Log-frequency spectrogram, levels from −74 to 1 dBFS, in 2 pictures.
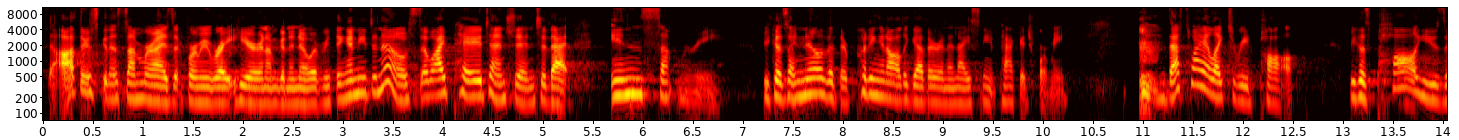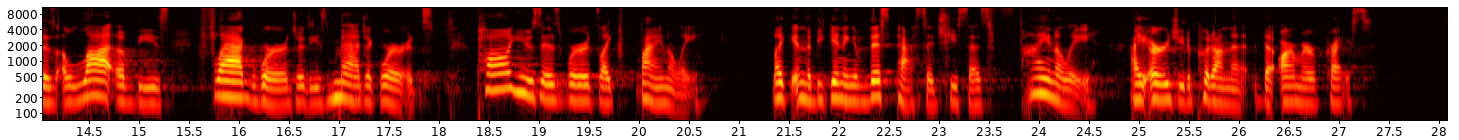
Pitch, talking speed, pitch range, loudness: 175 Hz, 190 wpm, 155-205 Hz, -28 LUFS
